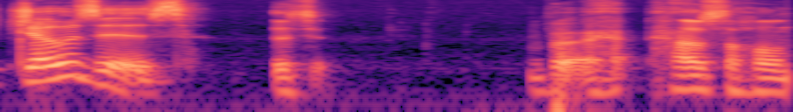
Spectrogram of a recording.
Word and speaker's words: Joses: It's just like Moses, but it's Joseph's.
